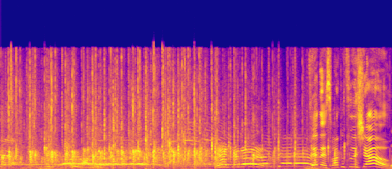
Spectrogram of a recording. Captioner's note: applause and cheering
